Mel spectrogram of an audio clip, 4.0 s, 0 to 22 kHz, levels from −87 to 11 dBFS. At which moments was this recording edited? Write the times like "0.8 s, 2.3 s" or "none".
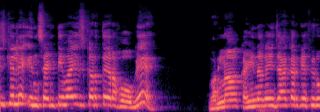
none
